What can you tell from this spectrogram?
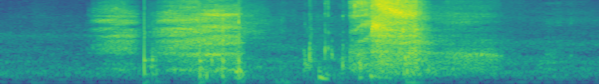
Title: Female Sneeze Inducing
